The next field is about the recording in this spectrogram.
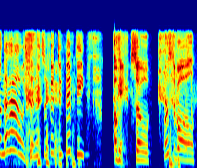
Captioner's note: laugh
